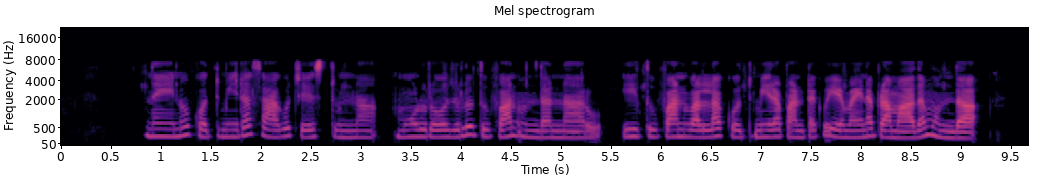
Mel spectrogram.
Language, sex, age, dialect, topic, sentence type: Telugu, female, 41-45, Telangana, agriculture, question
